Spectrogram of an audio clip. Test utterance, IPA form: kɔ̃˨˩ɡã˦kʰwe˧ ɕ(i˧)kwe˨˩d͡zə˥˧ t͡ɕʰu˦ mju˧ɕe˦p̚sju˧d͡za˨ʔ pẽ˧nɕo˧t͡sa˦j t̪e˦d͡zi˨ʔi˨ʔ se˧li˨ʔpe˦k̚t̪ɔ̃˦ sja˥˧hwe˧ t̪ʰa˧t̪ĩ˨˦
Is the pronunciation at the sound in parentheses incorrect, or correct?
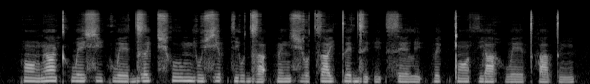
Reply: correct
